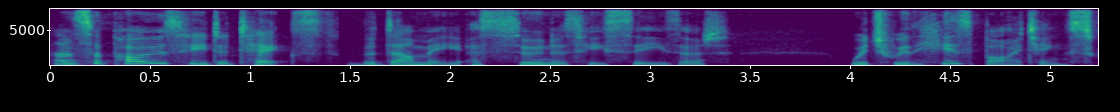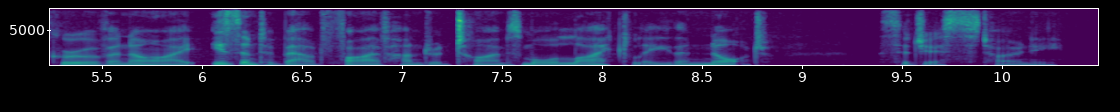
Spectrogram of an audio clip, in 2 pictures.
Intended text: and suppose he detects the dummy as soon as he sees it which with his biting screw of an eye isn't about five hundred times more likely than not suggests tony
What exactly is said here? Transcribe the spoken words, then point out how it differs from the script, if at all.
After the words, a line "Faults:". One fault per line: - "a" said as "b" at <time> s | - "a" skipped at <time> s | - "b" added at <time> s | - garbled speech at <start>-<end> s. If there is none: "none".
and suppose he detects the dummy as soon as he sees it which with his biting screw of an eye isn't about five hundred times more likely than not suggests tony
Faults:
none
